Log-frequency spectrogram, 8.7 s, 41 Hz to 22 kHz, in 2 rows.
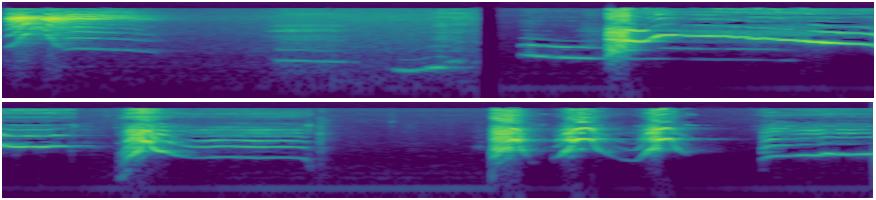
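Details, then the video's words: Poodle, 2016 compilation of barking and howling: a varied string of high whines, sliding yips and one longer falling wail, separated by brief silences, ending in quick sharp yips. "POODLE BARKING - POODLE HOWLING AND BARKING COMPILATION 2016"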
